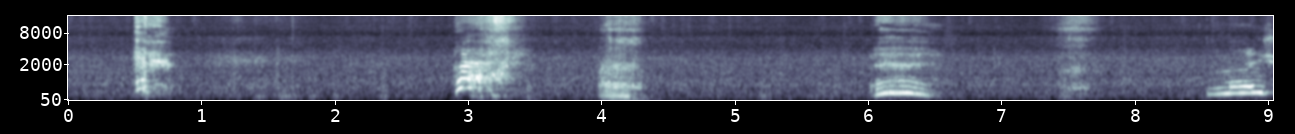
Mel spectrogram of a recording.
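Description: About five sneezes in a row over nine seconds, some with a voiced 'atchoo'. An allergic sneezing fit.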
